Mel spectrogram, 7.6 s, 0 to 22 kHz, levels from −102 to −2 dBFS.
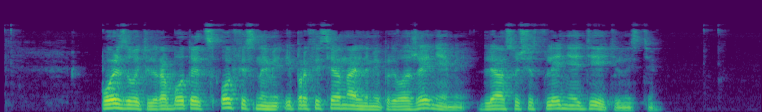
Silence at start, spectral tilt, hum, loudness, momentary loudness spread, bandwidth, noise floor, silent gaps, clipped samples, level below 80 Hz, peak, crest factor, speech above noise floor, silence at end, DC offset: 1 s; -6 dB/octave; none; -23 LUFS; 11 LU; 9.4 kHz; -72 dBFS; none; under 0.1%; -50 dBFS; -4 dBFS; 20 dB; 49 dB; 1.05 s; under 0.1%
